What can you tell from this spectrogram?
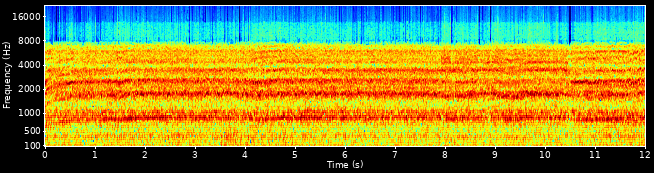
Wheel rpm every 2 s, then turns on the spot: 210, 240, 230, 230, 220, 220.
none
